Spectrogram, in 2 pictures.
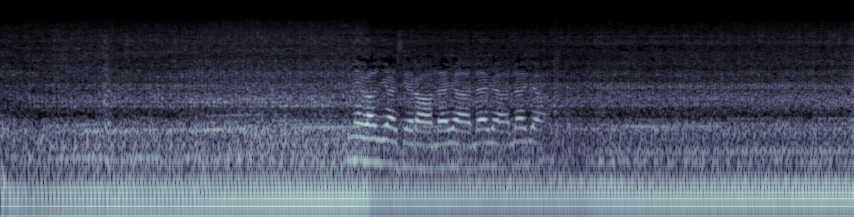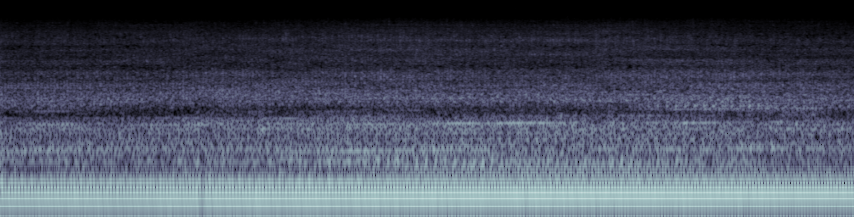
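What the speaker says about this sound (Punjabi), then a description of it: "ਪੂਰਾ ਜ਼ੋਰ ਲੱਗਣ ਦਿਆ ਟਰੈਕਟਰ ਦਾ" A tractor engine labours under heavy load in wet, muddy ground, a deep steady drone that holds constant and loud, with someone shouting encouragement over it early on.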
